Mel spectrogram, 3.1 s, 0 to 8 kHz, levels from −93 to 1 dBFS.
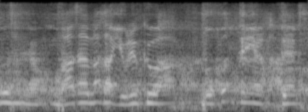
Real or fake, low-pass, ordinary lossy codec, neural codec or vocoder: fake; 7.2 kHz; none; codec, 16 kHz, 0.8 kbps, ZipCodec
